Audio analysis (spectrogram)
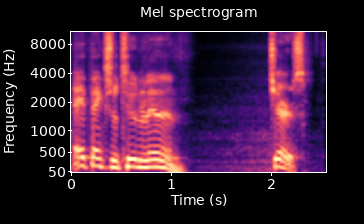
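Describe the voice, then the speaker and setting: A man's voice: fairly high pitch, a little slow. A man doing casual, playful live commentary on a flight simulator stream, rambling along in a chatty way. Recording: steady background noise.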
